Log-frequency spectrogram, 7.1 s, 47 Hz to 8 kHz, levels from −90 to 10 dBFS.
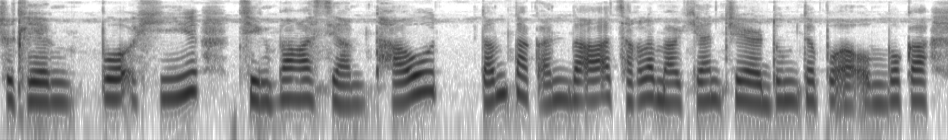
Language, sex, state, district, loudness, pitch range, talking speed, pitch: Mizo, female, Mizoram, Aizawl, -15 LUFS, 195-220 Hz, 195 wpm, 205 Hz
